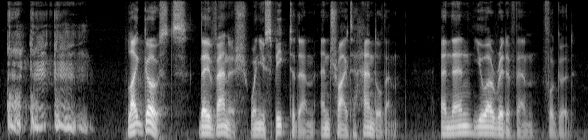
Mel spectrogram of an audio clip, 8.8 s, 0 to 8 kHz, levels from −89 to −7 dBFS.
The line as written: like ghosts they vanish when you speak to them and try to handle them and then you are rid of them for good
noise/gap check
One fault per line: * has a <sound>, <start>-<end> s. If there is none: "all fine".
* has a throat clearing, 0.1-1.4 s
